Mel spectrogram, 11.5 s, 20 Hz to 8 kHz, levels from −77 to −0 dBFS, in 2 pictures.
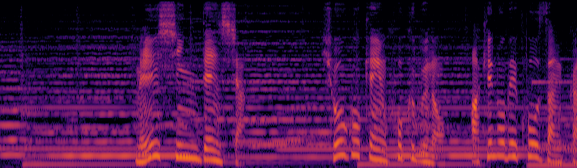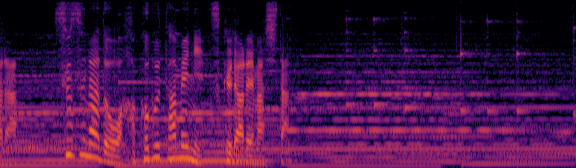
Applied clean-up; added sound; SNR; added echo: none; Wind instrument, woodwind instrument; 15 dB; none.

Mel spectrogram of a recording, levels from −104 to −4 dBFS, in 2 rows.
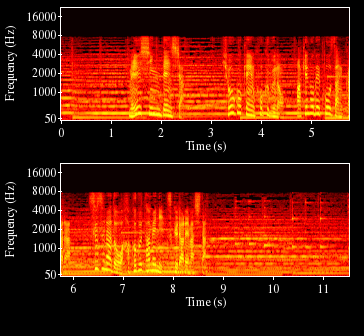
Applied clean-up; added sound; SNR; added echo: none; none; none; none.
